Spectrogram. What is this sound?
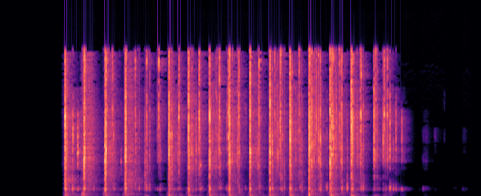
Angry PC computer user - wild mouse click scrolling
agression, angry, audio, click, clicking, computer, crazy, impact, loser, lost, mad, mind, mouse, nerd, pc, scrolling, slamming, table, weird, wild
